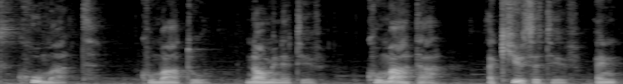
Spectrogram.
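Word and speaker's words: Kemet: to be precise then the correct and most likely pronunciation in ancient Egyptian specifically in classical Egyptian is kumat kumatu nominative kumata accusative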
